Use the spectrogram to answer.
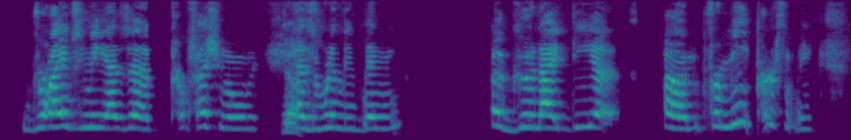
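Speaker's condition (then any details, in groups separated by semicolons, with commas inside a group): Cerebral palsy; spastic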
